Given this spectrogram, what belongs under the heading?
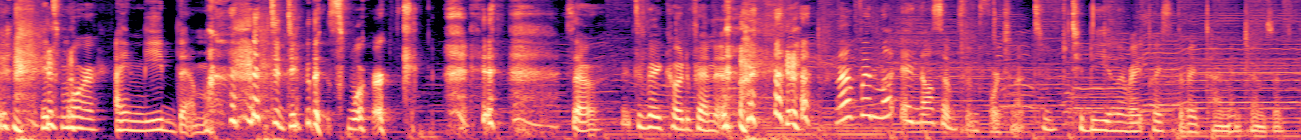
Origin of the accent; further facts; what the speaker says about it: Portsmouth, Rhode Island, United States; We're all from Portsmouth. We're all from this very small space that everyone is really up in each other's business.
